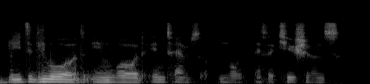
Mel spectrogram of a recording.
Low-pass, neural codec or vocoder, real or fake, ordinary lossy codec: 7.2 kHz; codec, 16 kHz in and 24 kHz out, 0.6 kbps, FocalCodec, streaming, 2048 codes; fake; none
